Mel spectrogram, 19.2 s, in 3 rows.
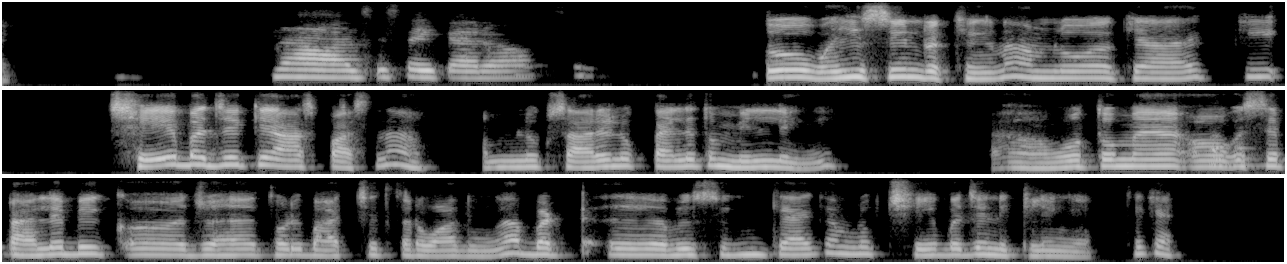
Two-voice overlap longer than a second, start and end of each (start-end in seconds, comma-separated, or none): none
